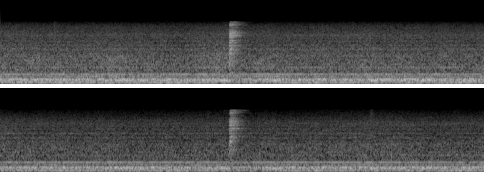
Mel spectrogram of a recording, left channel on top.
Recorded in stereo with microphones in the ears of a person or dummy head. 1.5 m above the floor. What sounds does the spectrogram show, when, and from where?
2.2 s dripping: 30° left (ahead or behind), 4 m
